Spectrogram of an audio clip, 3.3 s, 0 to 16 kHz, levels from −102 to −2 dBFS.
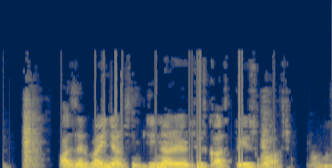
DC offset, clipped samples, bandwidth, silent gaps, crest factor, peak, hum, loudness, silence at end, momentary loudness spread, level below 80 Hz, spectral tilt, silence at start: under 0.1%; under 0.1%; 11.5 kHz; none; 16 dB; 0 dBFS; none; -16 LUFS; 0 s; 12 LU; -50 dBFS; -6.5 dB/octave; 0.25 s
